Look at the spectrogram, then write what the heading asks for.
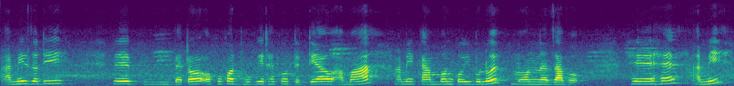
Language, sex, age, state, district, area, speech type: Assamese, female, 45-60, Assam, Golaghat, urban, spontaneous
